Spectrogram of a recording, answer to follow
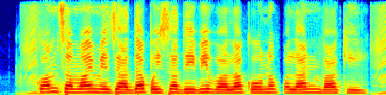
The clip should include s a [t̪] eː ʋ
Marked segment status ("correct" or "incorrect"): incorrect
